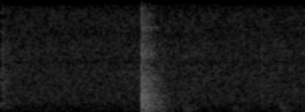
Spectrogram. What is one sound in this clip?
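A small object knocks against a shelf.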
